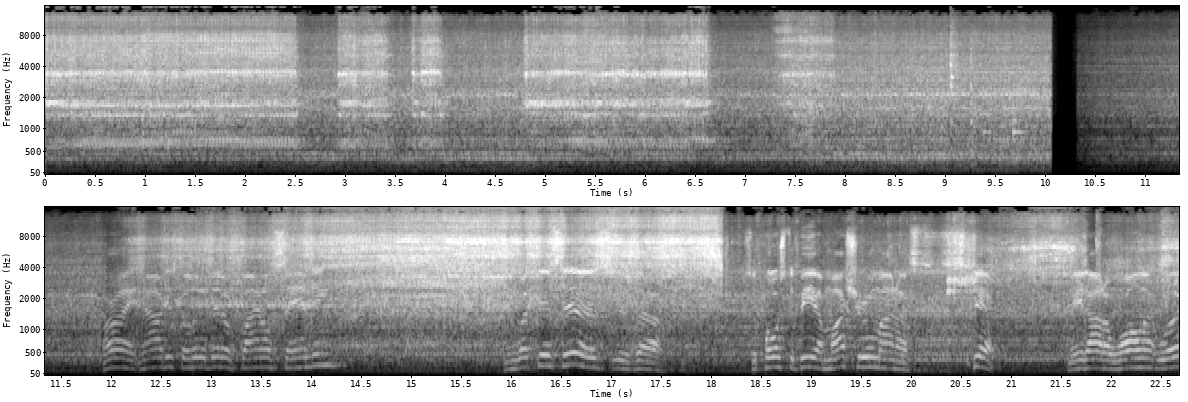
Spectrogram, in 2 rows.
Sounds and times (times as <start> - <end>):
Speech: 11.9 - 14.3, 15.9 - 17.6, 18.4 - 20.9, 21.6 - 22.6.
